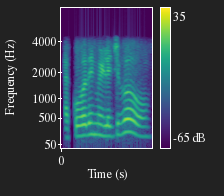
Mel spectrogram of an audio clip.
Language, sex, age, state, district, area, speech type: Odia, male, 18-30, Odisha, Jagatsinghpur, rural, conversation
